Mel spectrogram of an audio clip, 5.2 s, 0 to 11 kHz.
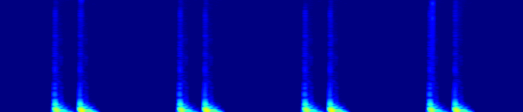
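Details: Strong, steady heartbeat with clear paired lub-dub thumps at about 48 beats a minute.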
